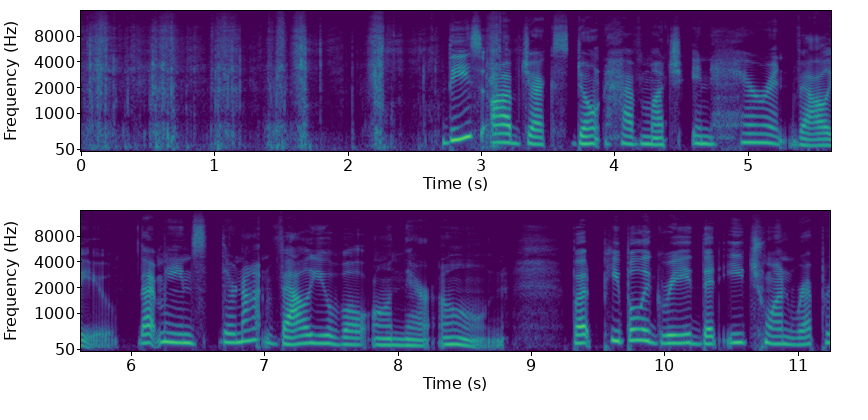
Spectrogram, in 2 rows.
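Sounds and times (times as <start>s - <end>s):
paper dollar bills rustling and crinkling: 0.0s - 3.5s
speech: 2.7s - 11.2s.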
